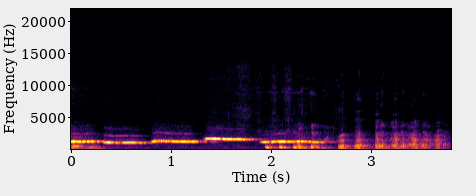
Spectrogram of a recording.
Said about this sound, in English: That's actually a strong ass whistle. Yeah. That's actually a strong ass whistle. Like, I'm very proud of you.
